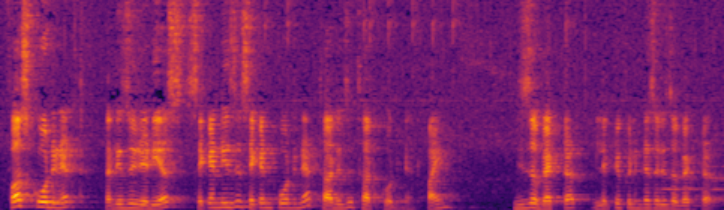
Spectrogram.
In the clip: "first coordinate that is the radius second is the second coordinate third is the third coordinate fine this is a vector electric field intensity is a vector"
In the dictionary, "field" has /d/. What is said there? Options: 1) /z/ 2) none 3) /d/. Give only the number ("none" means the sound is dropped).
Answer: 2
